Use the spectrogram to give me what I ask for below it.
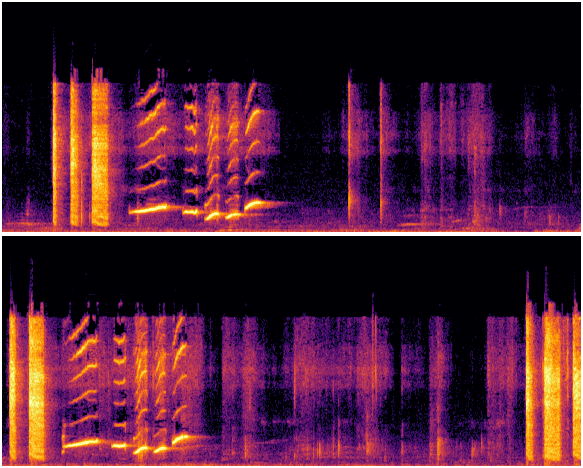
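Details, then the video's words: Female white-rumped shama calling to stir males into song: a phrase of harsh broad-band rasps followed by a rising whistle and several short slurred whistled notes, repeated twice about five seconds apart with silence between. "Murai betina gacor bikin murai stres nglowo LANGSUNG nyaut bunyi"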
